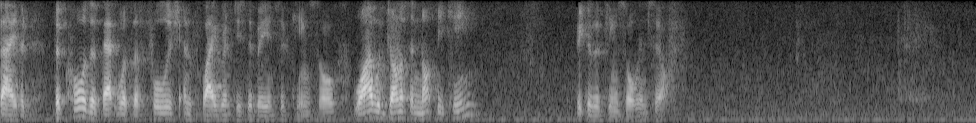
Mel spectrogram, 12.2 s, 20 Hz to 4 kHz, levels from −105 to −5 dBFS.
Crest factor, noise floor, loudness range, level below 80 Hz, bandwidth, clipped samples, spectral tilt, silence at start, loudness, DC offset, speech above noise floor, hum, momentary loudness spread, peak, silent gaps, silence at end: 24 dB; -60 dBFS; 12 LU; -68 dBFS; 4 kHz; under 0.1%; -3 dB/octave; 0 s; -34 LUFS; under 0.1%; 27 dB; none; 15 LU; -12 dBFS; none; 0.85 s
